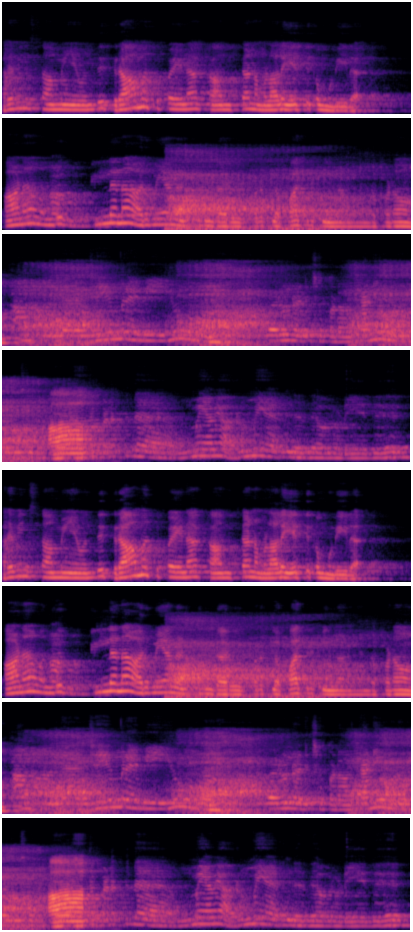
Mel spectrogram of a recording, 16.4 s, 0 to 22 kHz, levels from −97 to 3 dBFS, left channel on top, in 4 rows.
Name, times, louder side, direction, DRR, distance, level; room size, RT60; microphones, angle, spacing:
voice 1, 0.0-3.6 4.1-8.2 10.2-10.4 12.7-13.1, right 2 dB, 65° right, 5 dB, 1.0 m, -32 dB
voice 2, 4.6-5.0 8.3-13.2 13.5-16.3, right 1 dB, 20° right, -1 dB, 3.5 m, -39 dB
sound 1, 5.7-13.1, right 1 dB, 5° left, 3.5 m, -37 dB
27.0 x 13.0 x 9.4 m, 1.5 s
head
